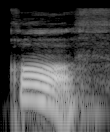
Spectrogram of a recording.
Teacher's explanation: C'est une des lettres gutturales qui se prononce en fait beaucoup avec la gorge. On la sent au niveau de la gorge.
